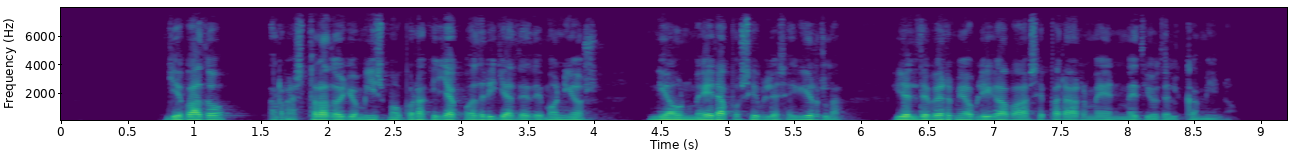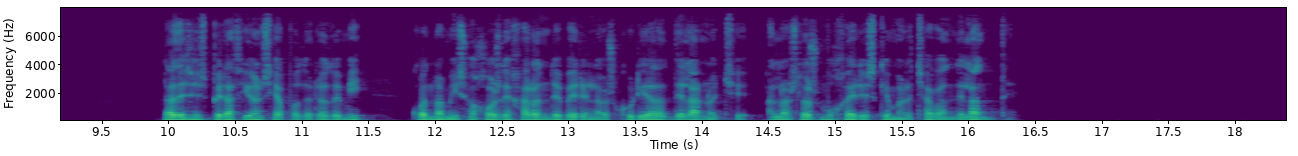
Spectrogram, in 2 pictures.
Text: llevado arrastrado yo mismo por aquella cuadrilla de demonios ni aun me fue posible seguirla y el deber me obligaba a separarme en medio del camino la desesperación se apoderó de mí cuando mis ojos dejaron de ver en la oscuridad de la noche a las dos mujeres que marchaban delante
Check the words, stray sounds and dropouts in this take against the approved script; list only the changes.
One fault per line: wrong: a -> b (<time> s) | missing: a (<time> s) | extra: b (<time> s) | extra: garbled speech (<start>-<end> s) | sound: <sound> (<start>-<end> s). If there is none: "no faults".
wrong: fue -> era (4.9 s)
